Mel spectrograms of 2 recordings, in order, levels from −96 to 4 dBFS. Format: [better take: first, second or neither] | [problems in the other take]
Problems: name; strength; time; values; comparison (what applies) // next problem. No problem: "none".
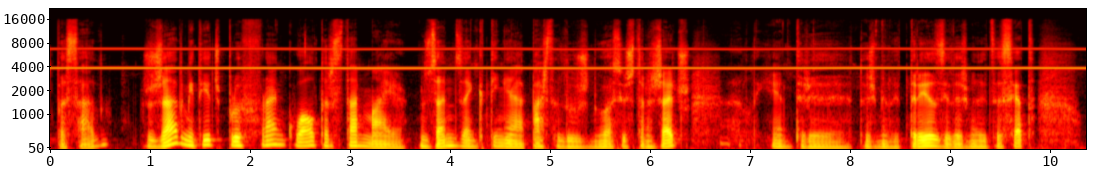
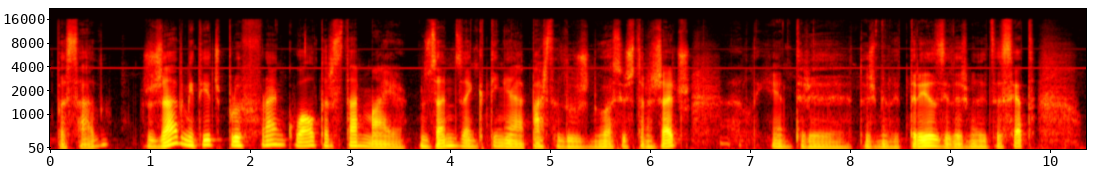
second | high-pitched whine; loud; throughout; 4 kHz, 6 dB below the speech; faint in the second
